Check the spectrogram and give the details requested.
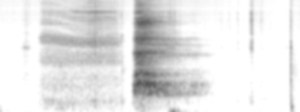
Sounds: Sigh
